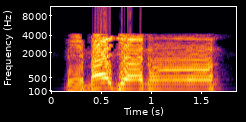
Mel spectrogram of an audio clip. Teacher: huruf jim adalah huruf qalqalah. Dipantulkan. Bimajanun. Kita ulang lagi.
